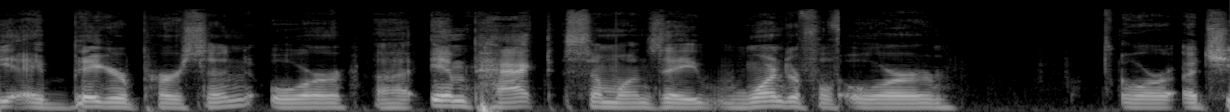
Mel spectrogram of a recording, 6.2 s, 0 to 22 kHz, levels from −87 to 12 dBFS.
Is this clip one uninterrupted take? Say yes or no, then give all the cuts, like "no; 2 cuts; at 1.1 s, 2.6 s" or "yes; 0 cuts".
no; 3 cuts; at 1.8 s, 3.3 s, 4.2 s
